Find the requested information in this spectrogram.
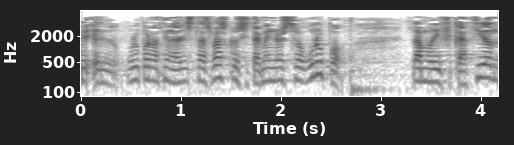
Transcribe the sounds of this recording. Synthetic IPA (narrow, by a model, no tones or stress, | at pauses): ḛlɣɾupo̞naθjo̞nalist̪azβasko̞sit̪amje̞nːwe̞st̪ɾo̞ɣɾupo̞ | lamo̞ð̞ifikaθjo̞n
